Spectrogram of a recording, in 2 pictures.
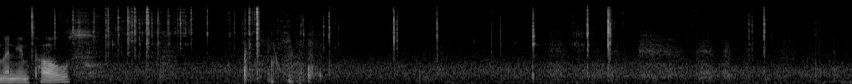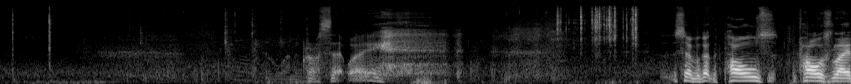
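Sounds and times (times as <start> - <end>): tent poles clicking together: 0.0 - 11.4, 13.1 - 15.1.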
